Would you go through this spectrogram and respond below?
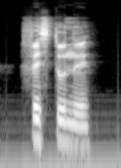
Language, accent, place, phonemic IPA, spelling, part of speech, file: French, France, Lyon, /fɛs.tɔ.ne/, festonner, verb, LL-Q150 (fra)-festonner.wav
- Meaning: to festoon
